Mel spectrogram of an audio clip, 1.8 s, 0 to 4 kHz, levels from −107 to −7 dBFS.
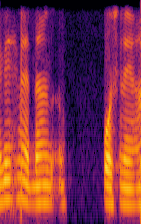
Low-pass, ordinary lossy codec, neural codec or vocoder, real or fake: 3.6 kHz; none; none; real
